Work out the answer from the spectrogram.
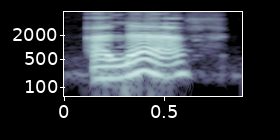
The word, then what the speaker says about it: Aleph: Aleph is the first letter. It is always silent. It is not an A in Hebrew, and it's always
